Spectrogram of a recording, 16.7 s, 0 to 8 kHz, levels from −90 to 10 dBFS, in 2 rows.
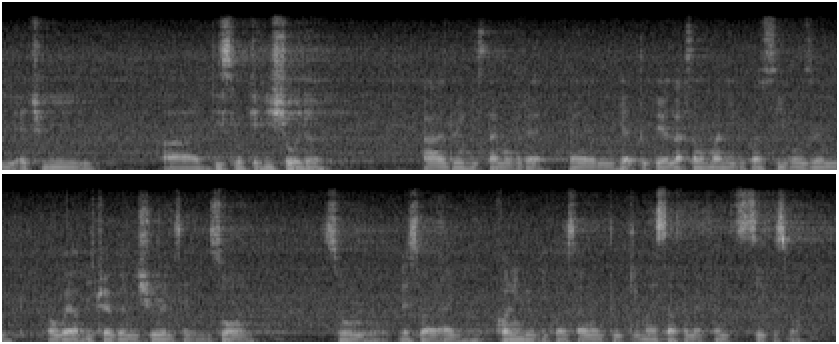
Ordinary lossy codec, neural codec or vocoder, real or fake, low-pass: MP3, 64 kbps; none; real; 7.2 kHz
